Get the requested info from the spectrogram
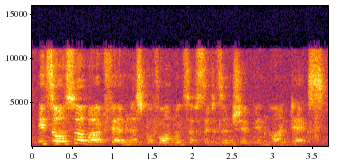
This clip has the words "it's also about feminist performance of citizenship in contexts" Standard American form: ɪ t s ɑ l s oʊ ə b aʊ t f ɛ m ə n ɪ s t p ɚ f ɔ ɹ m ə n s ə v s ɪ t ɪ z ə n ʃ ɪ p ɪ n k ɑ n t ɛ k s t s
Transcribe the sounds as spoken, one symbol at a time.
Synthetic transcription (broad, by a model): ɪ t s ɑ l s oʊ ə b aʊ t f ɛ m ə n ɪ s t p ɚ f ɔ ɹ m ə n s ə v s ɪ t ɪ z ə n ʃ ɪ p ɪ n k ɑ n t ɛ k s s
